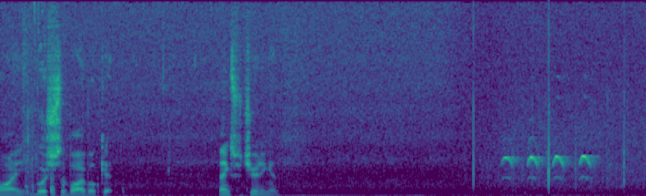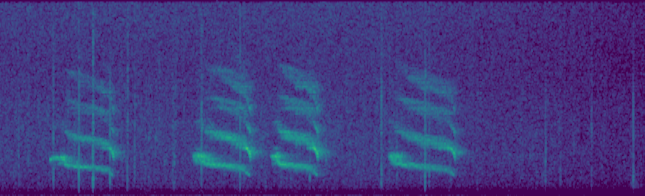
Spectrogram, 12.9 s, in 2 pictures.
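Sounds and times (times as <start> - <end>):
bird calling: 4.9 - 6.1, 6.9 - 7.8, 8.4 - 11.2.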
